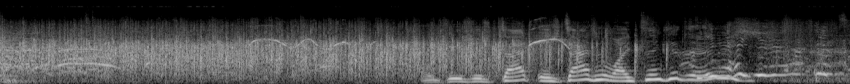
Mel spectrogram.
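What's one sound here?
A woman laughs loudly and heartily.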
